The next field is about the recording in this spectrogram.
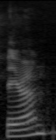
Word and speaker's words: Veyron: Is that how you say it? Veyron? Veyron? – Veyron? Yeah.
